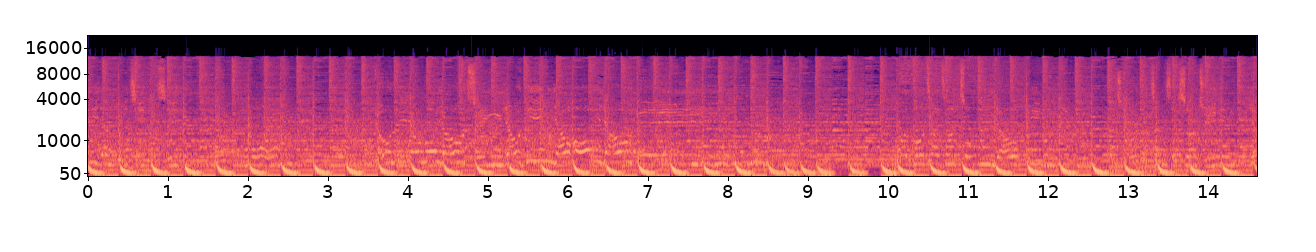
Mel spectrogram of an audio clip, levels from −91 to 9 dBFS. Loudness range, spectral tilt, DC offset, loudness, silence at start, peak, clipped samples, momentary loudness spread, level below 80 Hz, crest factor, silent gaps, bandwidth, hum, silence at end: 1 LU; -4.5 dB/octave; 6%; -11 LUFS; 0 s; 0 dBFS; under 0.1%; 1 LU; -16 dBFS; 10 dB; none; 13.5 kHz; none; 0 s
